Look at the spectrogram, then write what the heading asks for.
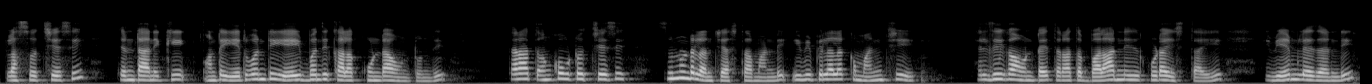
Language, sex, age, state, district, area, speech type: Telugu, female, 30-45, Andhra Pradesh, Nellore, urban, spontaneous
